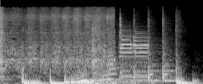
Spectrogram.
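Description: A Porsche SUV's engine being cranked with the dashboard start button, with uneven deep pulses and a brief rise in pitch, but it does not run: the car is taken to be broken. Background music plays over it.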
